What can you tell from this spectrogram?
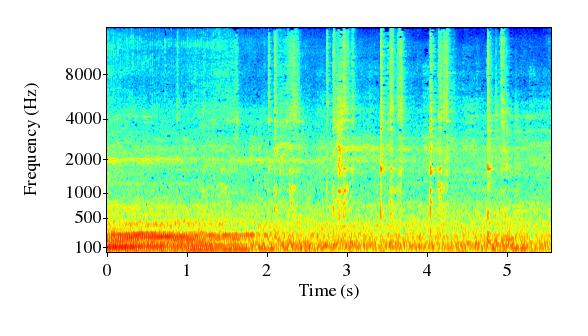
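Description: Metal spatula clanking and scraping in a wok as kapau is stir-fried, with a run of sharp metallic clinks from about two seconds in. A low steady hum fades away over the first two seconds.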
